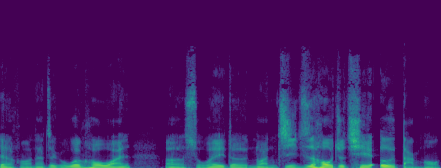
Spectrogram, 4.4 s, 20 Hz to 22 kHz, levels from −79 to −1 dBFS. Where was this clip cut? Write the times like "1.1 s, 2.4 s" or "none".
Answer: none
